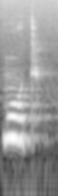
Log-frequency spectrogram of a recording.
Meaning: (adjective) 1. dark; unlit 2. incomprehensible, unknowable; doubtful, uncertain 3. gloomy, dismal, glum; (noun) darkness
- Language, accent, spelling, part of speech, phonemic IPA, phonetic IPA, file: Armenian, Eastern Armenian, մութ, adjective / noun, /mutʰ/, [mutʰ], Hy-մութ.ogg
